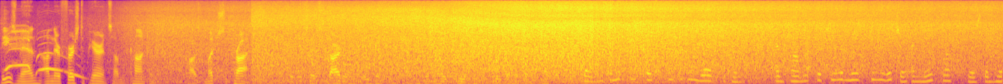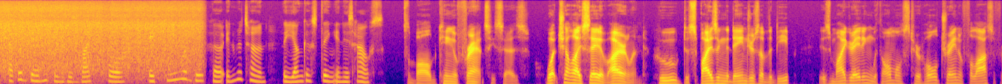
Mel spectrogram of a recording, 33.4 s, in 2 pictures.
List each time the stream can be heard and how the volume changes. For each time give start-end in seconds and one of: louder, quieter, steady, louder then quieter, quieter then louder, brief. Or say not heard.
0.0-20.1 louder then quieter.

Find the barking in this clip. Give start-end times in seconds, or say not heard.
not heard.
